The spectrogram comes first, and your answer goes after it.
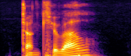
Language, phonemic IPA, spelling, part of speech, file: Dutch, /ˌdɑŋk.jəˈʋɛl/, dankjewel, interjection, Nl-dankjewel.ogg
- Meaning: alternative spelling of dank je wel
